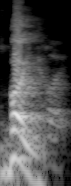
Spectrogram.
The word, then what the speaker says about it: voy: bien alors de nouveau ça s'écrit y VO y mais tu prononces boy comme garçon en anglais tout bass très bien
